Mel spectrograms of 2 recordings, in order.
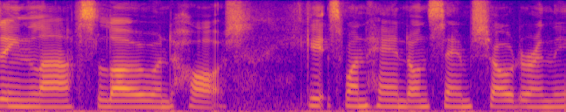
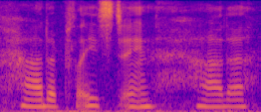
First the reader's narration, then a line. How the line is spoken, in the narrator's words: Sam murmurs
